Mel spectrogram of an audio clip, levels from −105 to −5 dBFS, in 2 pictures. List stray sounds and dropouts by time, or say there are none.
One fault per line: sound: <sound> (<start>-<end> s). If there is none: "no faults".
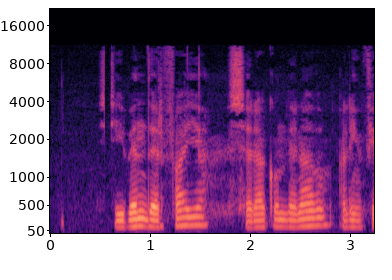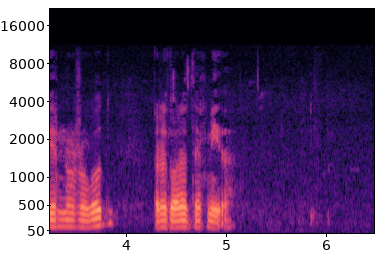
sound: dropout (0.5-0.6 s)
